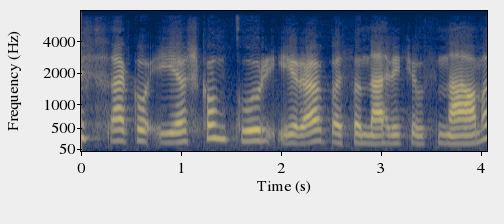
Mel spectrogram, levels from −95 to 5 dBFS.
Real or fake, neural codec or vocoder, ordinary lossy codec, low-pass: fake; codec, 16 kHz, 0.8 kbps, ZipCodec; MP3, 48 kbps; 7.2 kHz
